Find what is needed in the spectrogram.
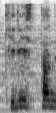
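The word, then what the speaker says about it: キリシタン: 나갑니다 개종한 영주들은 크리스천의 일본식 발음인 기리스탄 영주로 불렸습니다 이들은 선교사들의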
